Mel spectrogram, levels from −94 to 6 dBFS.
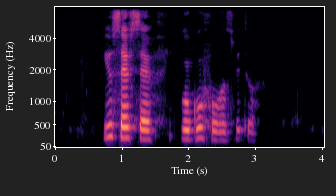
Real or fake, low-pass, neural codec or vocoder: fake; 7.2 kHz; codec, 16 kHz, 4 kbps, X-Codec, WavLM features, trained on Multilingual LibriSpeech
